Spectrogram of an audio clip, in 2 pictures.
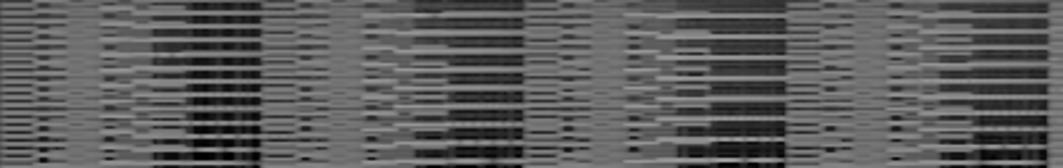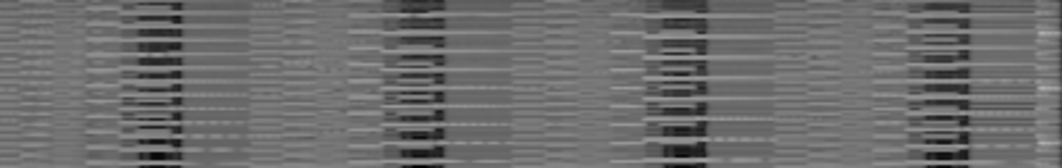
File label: Pluck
